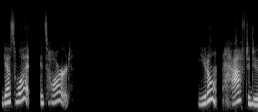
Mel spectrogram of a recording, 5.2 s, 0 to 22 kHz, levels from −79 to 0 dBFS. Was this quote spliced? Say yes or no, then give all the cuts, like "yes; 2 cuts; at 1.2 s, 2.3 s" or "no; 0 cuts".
no; 0 cuts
